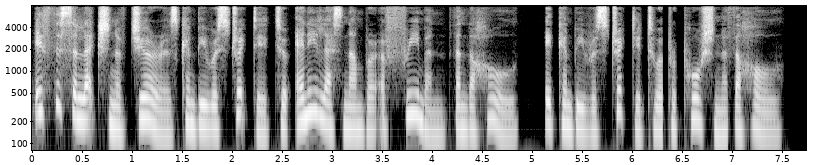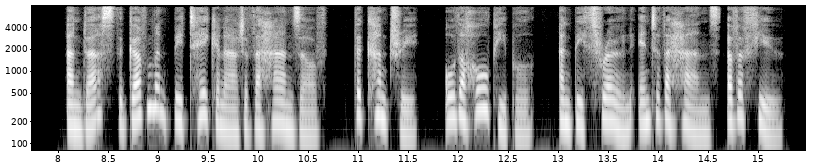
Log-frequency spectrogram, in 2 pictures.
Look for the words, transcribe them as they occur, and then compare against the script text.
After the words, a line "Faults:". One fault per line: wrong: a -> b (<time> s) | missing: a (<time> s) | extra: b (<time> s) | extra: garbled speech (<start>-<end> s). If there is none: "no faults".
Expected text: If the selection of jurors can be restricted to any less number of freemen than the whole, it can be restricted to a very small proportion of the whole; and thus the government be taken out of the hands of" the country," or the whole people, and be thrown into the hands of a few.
If the selection of jurors can be restricted to any less number of freemen than the whole, it can be restricted to a proportion of the whole; and thus the government be taken out of the hands of" the country," or the whole people, and be thrown into the hands of a few.
Faults:
missing: very small (6.3 s)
